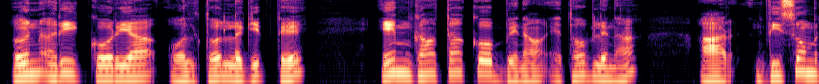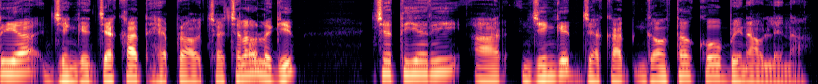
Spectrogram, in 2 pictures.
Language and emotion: Santali, neutral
